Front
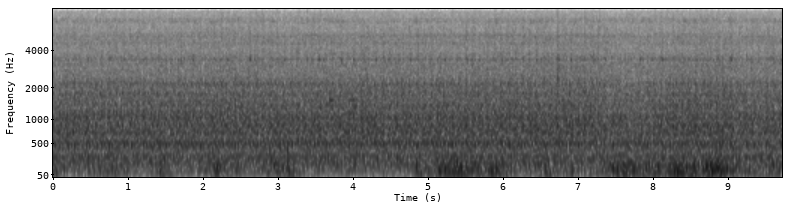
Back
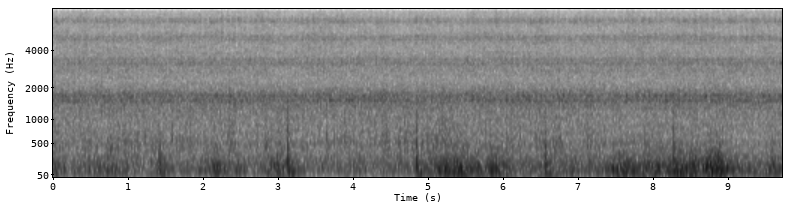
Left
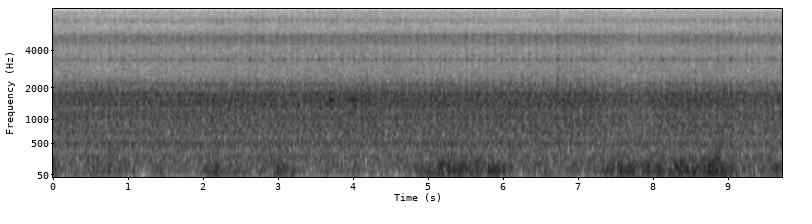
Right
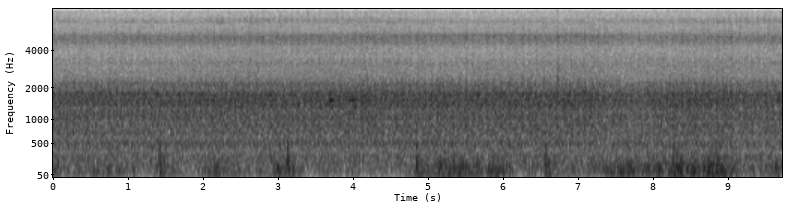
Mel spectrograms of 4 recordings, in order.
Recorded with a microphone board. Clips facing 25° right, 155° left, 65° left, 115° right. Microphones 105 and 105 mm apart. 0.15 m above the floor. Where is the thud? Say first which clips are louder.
Front 11 dB, even; 120° right.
